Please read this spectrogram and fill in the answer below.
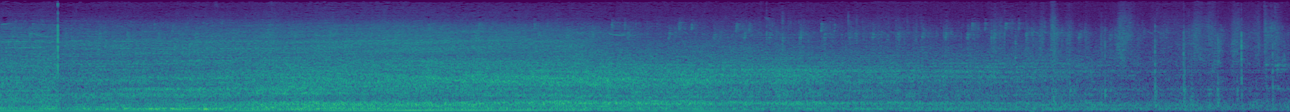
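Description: Outdoor town noise coming in through an open window, led by a low engine rumble of passing traffic that swells over the first few seconds and fades away toward the end. A sharp click comes just after the start, and a few small clicks come near the end.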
